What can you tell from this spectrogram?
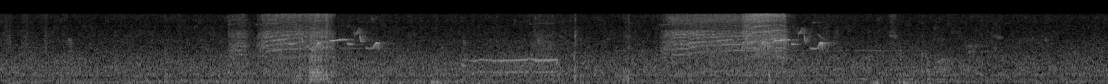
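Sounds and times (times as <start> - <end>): power drill buzzing: 2.3 - 3.4, 6.6 - 7.9.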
